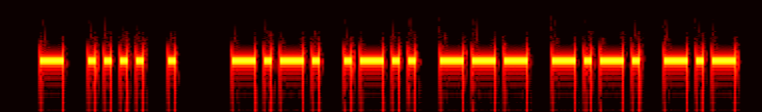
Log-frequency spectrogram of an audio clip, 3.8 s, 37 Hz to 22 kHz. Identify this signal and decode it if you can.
Morse code, heard as a keyed tone, about 30 wpm, 700 Hz. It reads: THE CLOCK
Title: Easy Phrases 30wpm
